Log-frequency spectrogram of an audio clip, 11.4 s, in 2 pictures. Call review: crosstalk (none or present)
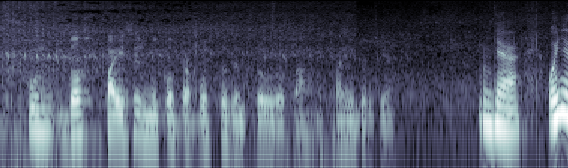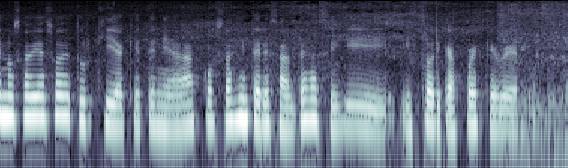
none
